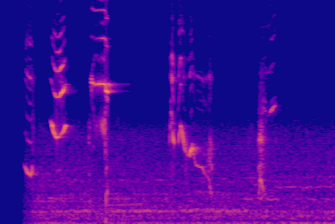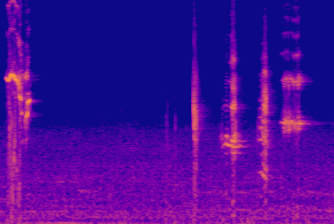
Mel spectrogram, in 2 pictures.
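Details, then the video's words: African grey parrot trying to talk for the first time: about a dozen scattered whistles, squeaks and short squawks, some sliding up or down, over a low steady hum. "African Grey Parrot Talking"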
